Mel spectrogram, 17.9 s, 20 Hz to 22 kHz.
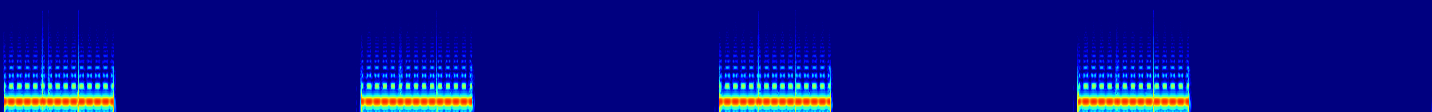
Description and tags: Example of a telephone ringing tone as used in Japan, namely 300hz and 330hz tones in a 1.5, 4.0 sequence, repeated.
ringing, Japan, telephone, ring, calling, 300hz, 330hz, phone, tone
